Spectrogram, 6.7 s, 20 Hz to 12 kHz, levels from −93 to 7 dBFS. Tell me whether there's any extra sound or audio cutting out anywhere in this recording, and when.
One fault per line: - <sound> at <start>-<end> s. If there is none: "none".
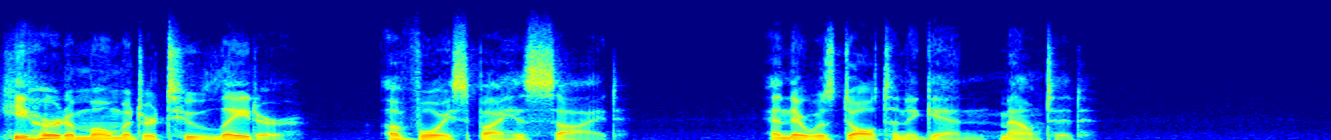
none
